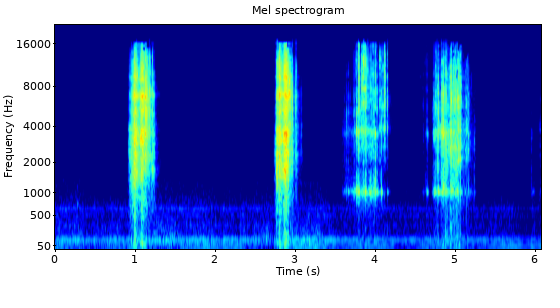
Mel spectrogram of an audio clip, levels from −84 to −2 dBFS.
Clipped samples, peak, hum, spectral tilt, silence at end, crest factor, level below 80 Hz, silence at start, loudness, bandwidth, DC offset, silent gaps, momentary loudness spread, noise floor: under 0.1%; 0 dBFS; none; 3.5 dB/octave; 0.9 s; 30 dB; -68 dBFS; 0.9 s; -24 LUFS; 17 kHz; under 0.1%; none; 21 LU; -67 dBFS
